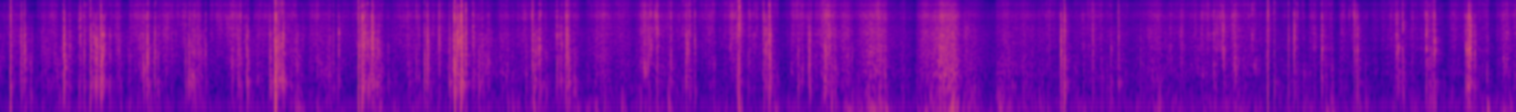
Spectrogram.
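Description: Fingertips pinch a large, clear plastic sheet of air-filled bubble wrap, popping bubble after bubble in sharp, bright snaps over a steady crinkling of the plastic. The pops come in quick, irregular bursts with almost no low end and no ring after each one.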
